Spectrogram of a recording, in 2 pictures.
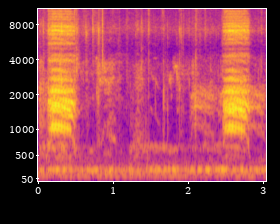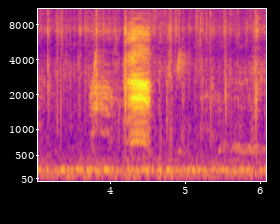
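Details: Crows fighting for food: three harsh, nasal caws spaced about two seconds apart, each about half a second long, with light ticking sounds and a low hum between them.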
